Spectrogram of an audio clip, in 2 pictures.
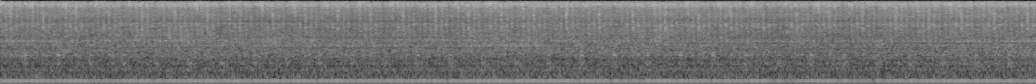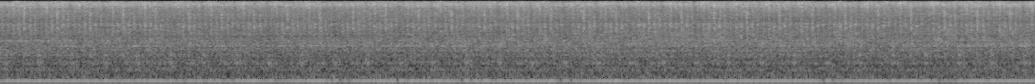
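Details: Jeep at idle: quick, even ticking about three per second riding on the exhaust note; exhaust manifold leak from a cracked manifold, later welded up.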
